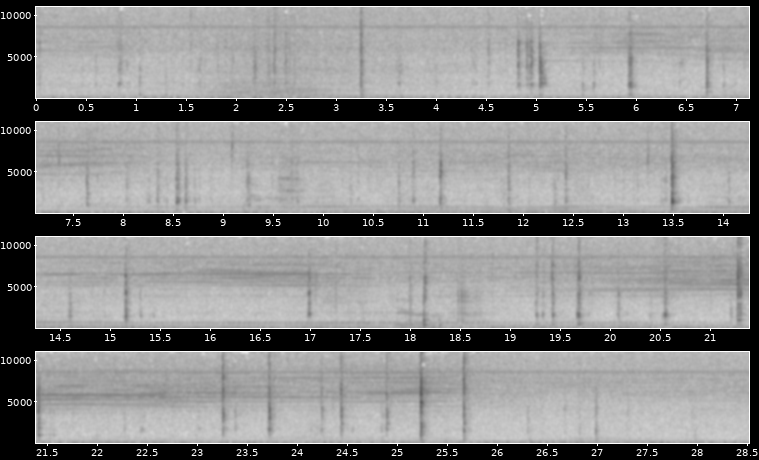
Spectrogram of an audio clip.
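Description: Scattered light clicks and taps of a screwdriver working at the screw terminals inside a Hayward AquaRite chlorinator's control box, over a steady low hum.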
